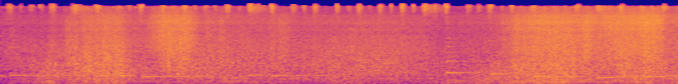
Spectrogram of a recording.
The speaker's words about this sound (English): Wait. I know that sound. The current is always stronger when the tide is high and the moor is full. Waves rush between the islands, roll over the sandbar, and crash onto the rocks.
